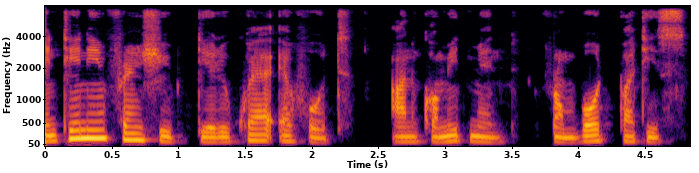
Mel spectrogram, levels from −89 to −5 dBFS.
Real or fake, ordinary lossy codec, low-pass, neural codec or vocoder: real; none; 7.2 kHz; none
